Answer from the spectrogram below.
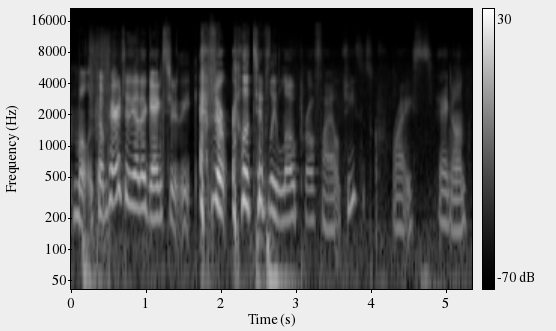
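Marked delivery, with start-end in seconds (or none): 3.7-5.3 quiet, throat catching after cough; muttered through an allergy cough. Real, not acted. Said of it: "It's just allergies".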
